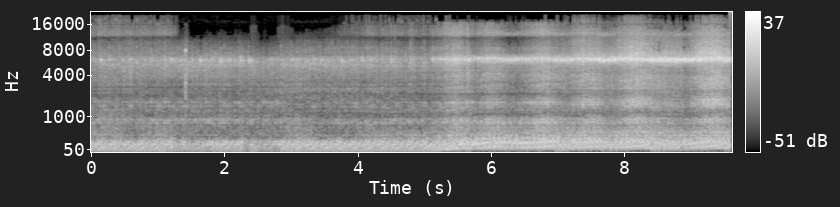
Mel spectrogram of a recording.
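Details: Turbo LS V8 Camaro at its first start after the turbo was mounted (no cold side yet, oil feed and return rigged): loud, rough V8 rumble; as revs climb, a high turbo whistle rises and holds over the exhaust. Normal running with turbo spool.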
